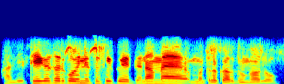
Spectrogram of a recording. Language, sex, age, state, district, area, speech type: Punjabi, male, 18-30, Punjab, Kapurthala, urban, conversation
